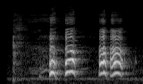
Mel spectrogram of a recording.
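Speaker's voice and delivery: high burst of loud laughter. Real, not acted. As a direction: crack up loudly.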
